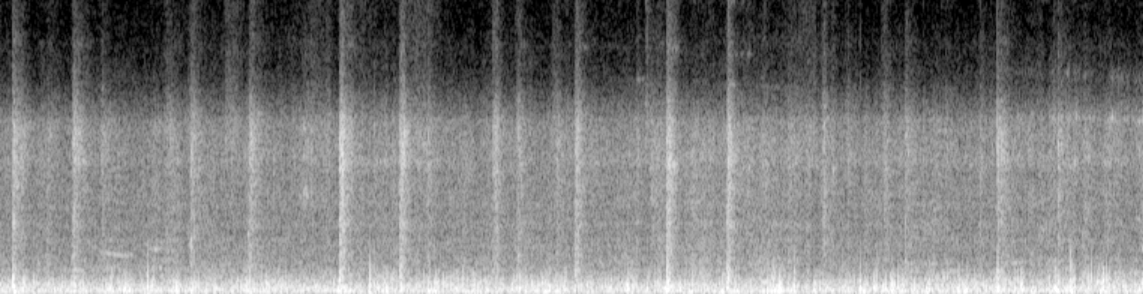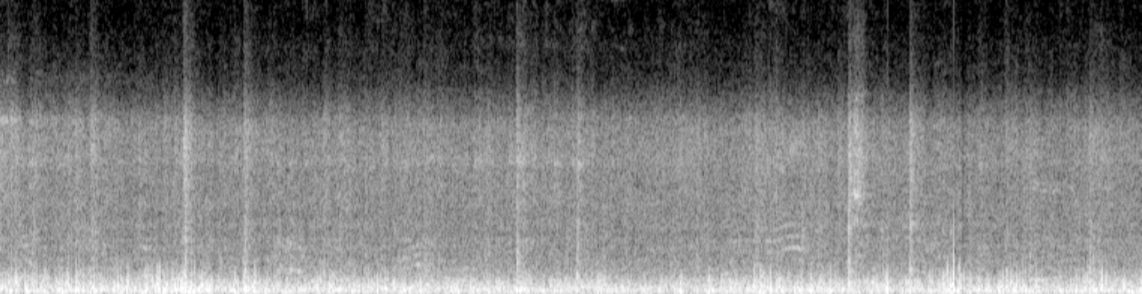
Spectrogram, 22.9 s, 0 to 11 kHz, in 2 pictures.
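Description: Vintage passenger train hauled by a Ty42 steam locomotive, heard from the side of a moving coach: a steady rolling rumble of wheels on the track, with irregular sharp clicks and clatter from the rail joints.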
